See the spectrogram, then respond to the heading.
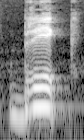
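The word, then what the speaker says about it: break: ई ए जब किसी शब्द के बीच में स्वर ई ए प्रोनाउंस्ड होता है तो इसका sound long A with short ई होता है। एग्जाम्पल सुनो, जैसे ब्रेक, ब्रेक। तो ब्रेक में देखो शॉर्ट ई आया और लॉन्ग ए आया, इसे ही कहते हैं साउंड।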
